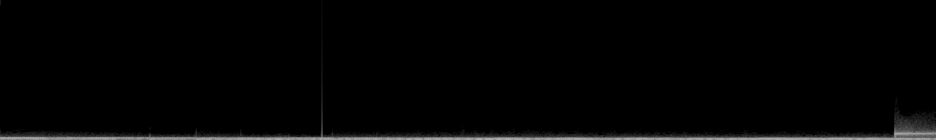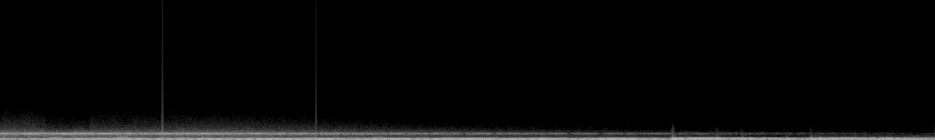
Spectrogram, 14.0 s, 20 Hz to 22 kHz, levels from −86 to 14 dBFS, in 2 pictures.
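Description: At 2.41 s, 8.24 s and 9.39 s the sound jumps abruptly, likely a dropped buffer (overrun): a short piece, around 20 ms at the outer two and closer to 70 ms at 8.24 s, never arrives. The waveform shows a hard step discontinuity and the spectrogram a thin vertical broadband line, with no gap.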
